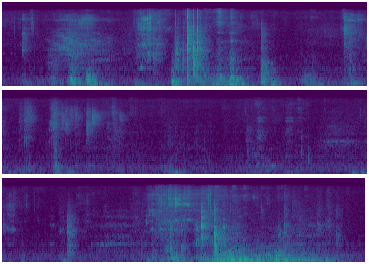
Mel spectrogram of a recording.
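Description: Light clicks and taps of plastic struts and connectors being handled and fitted together by hand, thickest in the first few seconds. A louder stretch of rustling comes near the end.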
